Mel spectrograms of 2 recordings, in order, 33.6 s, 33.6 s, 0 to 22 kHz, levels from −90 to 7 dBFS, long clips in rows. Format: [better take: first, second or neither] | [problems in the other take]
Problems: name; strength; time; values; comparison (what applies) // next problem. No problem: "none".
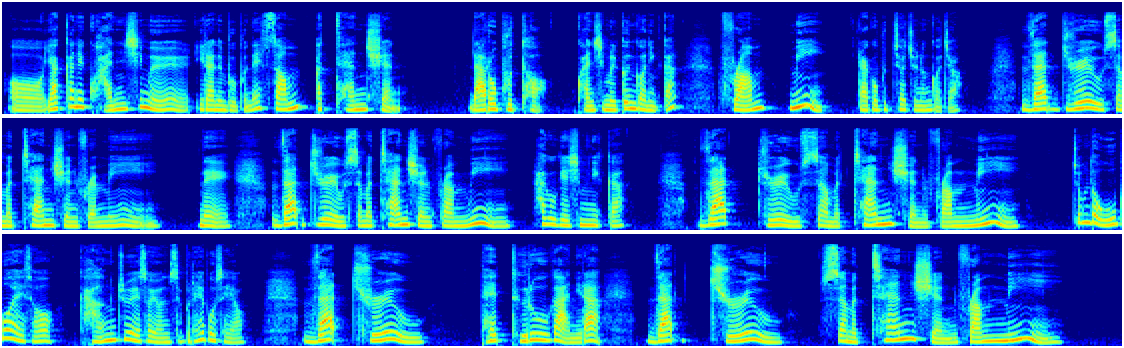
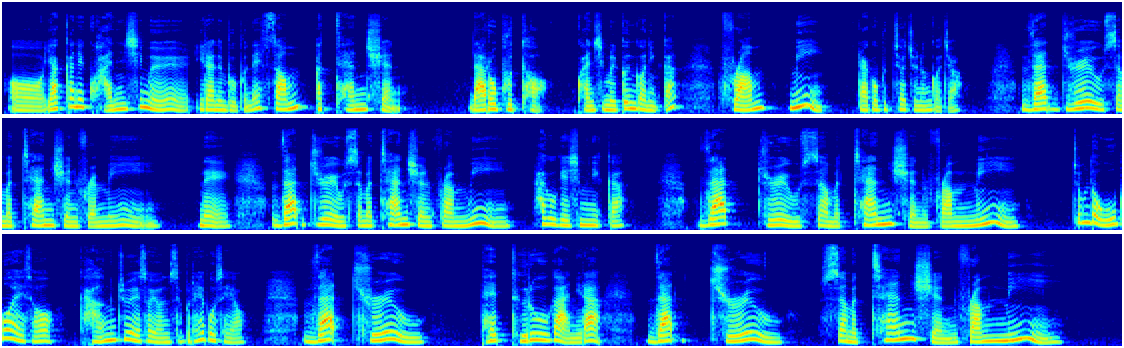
first | muffled; slightly; fading above 1.5 kHz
